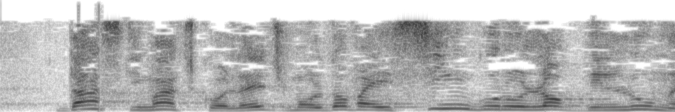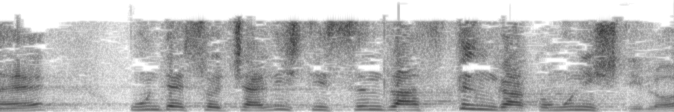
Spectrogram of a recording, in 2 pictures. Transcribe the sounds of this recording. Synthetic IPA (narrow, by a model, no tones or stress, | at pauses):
d̪ast̪imat̪sʲko̞le̞d͡ʒʲmo̞ld̪o̞vaje̞siŋɡuɾulo̞k̚d̪inlume̞ | und̪e̞so̞t͡ʃialiʃt̪isunt̪last̪ɨŋɡako̞muniʃt̪ilo̞r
